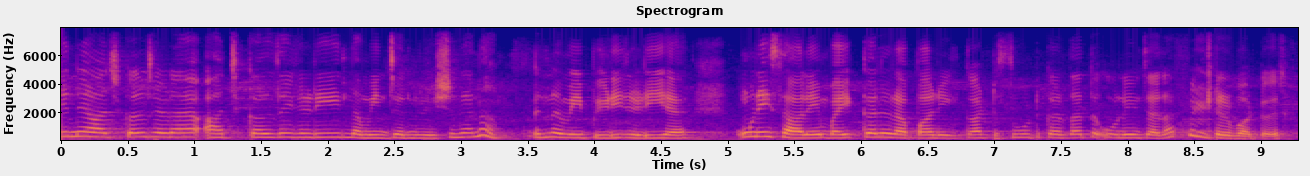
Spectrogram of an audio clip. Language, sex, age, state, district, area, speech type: Dogri, female, 30-45, Jammu and Kashmir, Jammu, urban, spontaneous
